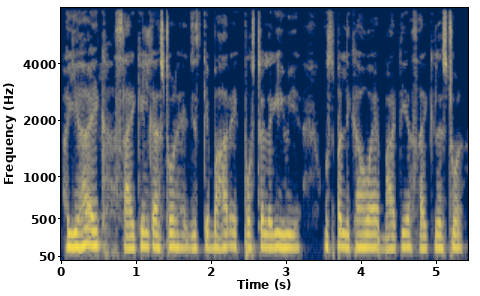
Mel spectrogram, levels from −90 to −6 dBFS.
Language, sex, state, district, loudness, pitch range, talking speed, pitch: Hindi, male, Jharkhand, Ranchi, -16 LUFS, 150-160 Hz, 240 wpm, 155 Hz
